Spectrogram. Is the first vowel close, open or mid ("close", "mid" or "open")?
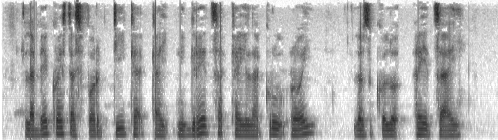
open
